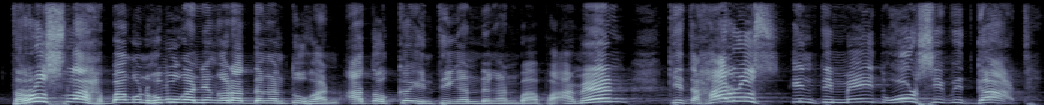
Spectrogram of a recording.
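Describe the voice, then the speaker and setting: A male pastor preaching a sermon in a playful, animated way and speaking straight to the congregation in a church. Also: extremely high pitch, moderate pace.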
